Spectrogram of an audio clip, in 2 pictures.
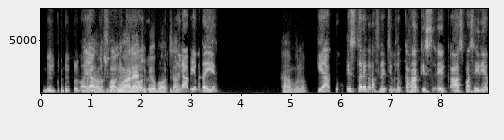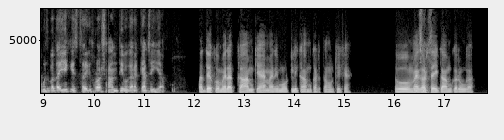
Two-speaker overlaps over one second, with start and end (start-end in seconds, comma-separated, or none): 0.9-2.8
